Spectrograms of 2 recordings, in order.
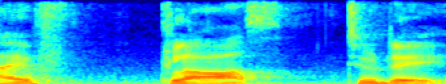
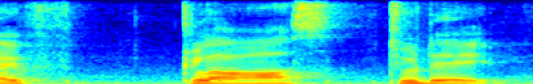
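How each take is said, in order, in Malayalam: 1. 'I have' ഒരു സിലബിളായി ചുരുക്കുന്നു. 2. 'I have' ഒരു സിലബിളായി ചുരുക്കുന്നു.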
